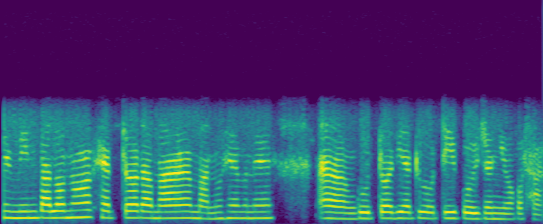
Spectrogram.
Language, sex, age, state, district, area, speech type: Assamese, female, 18-30, Assam, Sivasagar, rural, conversation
